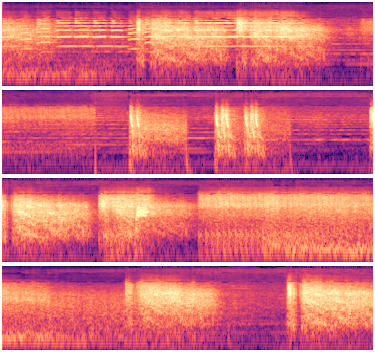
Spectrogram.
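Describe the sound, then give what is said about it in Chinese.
Loud, chaotic battle sounds: rapid bursts of gunfire crackle over repeated booming explosions, with a few brief pauses between volleys and rumbling blasts filling much of the stretch. “战斗打响了，枪声、爆炸声响成一片呐！”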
